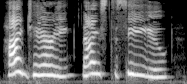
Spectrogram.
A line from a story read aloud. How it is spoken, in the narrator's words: he said in a falsetto voice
